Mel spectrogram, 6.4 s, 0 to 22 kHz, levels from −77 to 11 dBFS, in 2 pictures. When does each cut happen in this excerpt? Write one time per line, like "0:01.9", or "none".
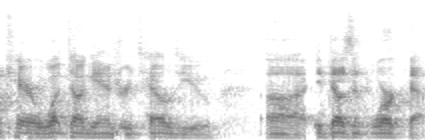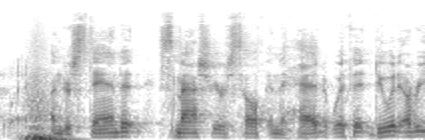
0:03.4

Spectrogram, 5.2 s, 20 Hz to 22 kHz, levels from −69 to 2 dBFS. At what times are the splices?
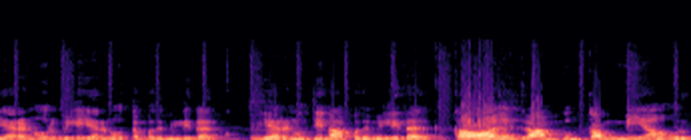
0:01.9

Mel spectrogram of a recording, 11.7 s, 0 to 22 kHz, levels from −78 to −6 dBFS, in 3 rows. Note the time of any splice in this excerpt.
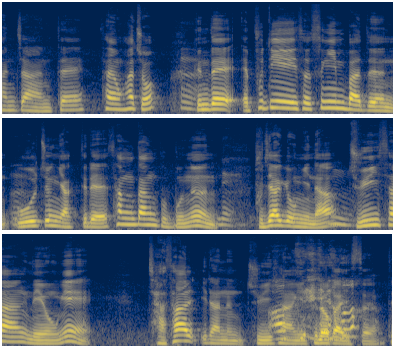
0:01.8
0:06.4

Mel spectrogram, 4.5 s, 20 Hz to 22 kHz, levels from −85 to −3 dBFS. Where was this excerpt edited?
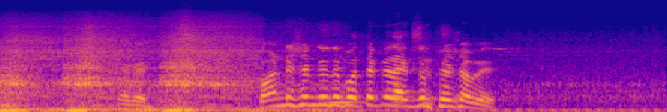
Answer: none

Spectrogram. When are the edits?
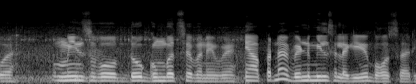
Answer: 0:02.5

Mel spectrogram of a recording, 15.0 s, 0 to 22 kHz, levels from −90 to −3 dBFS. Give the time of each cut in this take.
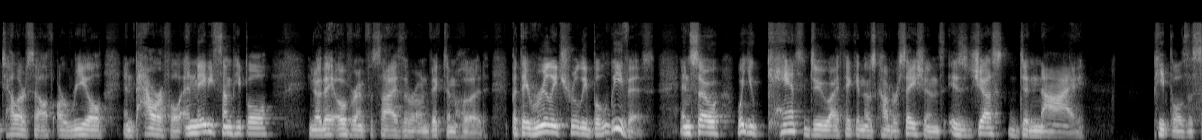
none

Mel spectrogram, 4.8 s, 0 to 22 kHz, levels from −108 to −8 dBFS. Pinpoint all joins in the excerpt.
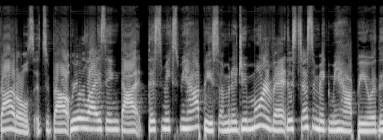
none

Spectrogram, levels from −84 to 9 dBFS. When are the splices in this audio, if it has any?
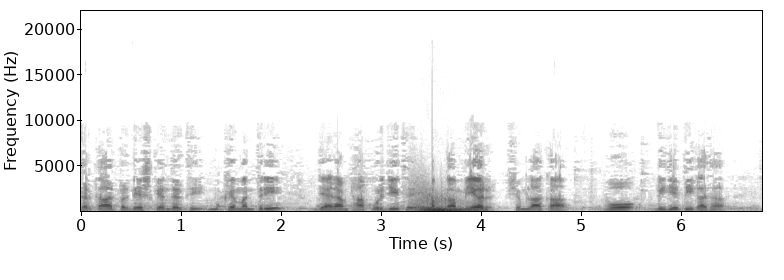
0:03.6

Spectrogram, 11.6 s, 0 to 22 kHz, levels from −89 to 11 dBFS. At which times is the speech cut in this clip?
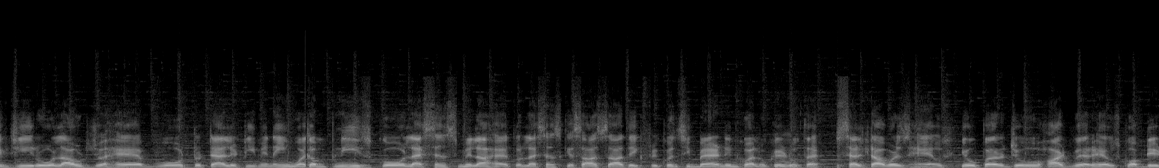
0:03.1
0:08.4

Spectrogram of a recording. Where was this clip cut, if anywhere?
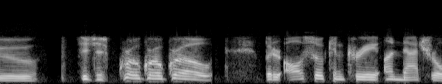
0:02.2

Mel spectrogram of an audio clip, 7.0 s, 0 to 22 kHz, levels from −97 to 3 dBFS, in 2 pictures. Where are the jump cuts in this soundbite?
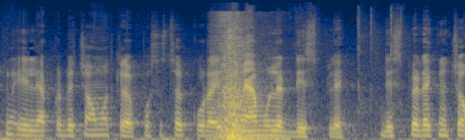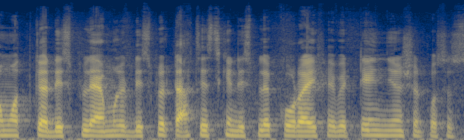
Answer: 0:01.7

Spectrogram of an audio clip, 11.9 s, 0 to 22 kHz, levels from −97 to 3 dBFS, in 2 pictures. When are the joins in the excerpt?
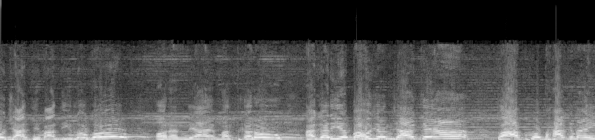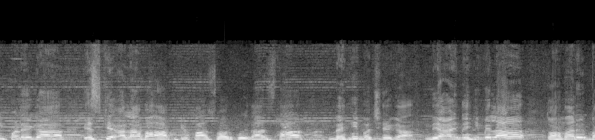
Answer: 0:10.1

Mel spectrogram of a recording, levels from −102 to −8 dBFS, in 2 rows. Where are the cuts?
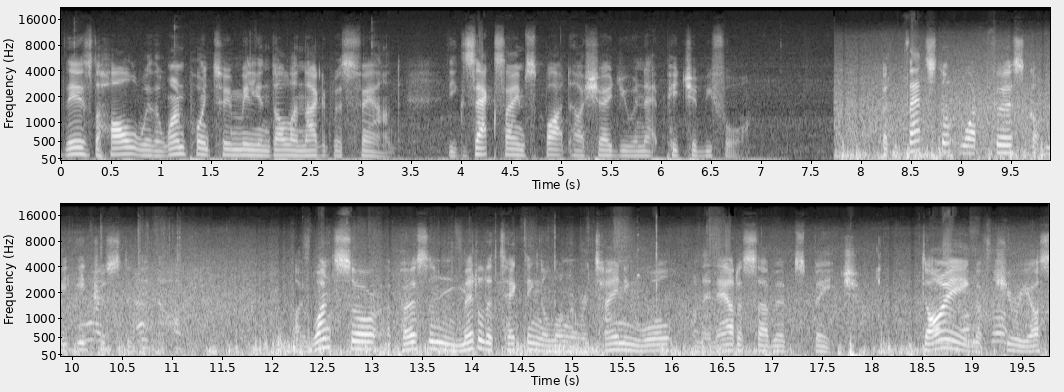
none

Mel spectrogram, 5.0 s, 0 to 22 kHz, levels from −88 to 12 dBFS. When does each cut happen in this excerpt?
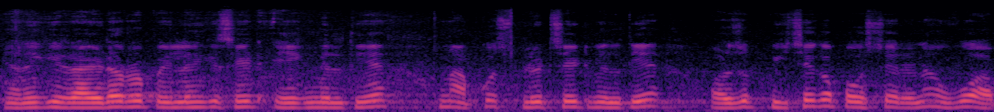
0:02.1

